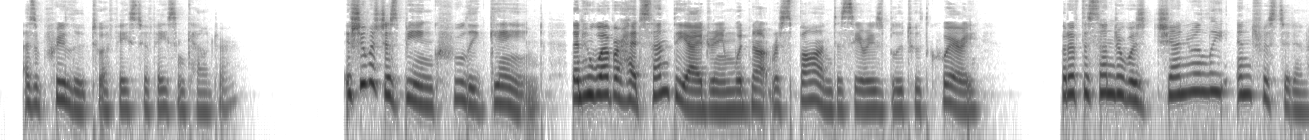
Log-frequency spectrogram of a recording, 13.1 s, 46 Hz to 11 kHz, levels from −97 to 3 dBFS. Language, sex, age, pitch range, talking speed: English, female, 30-49, 160-225 Hz, 160 wpm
